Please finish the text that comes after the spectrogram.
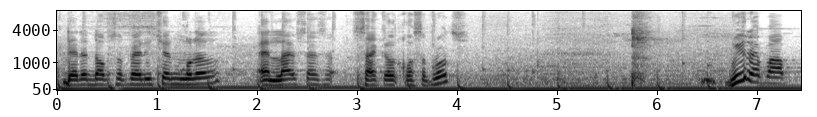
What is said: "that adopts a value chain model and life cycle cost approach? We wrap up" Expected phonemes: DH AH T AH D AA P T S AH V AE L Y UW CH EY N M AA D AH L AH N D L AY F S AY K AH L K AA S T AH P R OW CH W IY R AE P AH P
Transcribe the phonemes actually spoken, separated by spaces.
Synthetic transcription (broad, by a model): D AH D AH D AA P S AH P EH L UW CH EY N M AA D AH L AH N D L AY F S AY K AH L K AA S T AH P R OW CH W IY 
